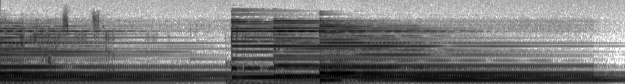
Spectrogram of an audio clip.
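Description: A song plays alone: sustained, layered chords drenched in echo and effects, drifting in a slow wash and shifting to new harmonies a few times, steady and fairly loud throughout.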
